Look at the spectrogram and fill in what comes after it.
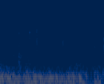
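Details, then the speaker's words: Stomach rumbling (borborygmi) of a hungry adult: low, continuous gurgling rumble with faint bubbly pops. "that's my stomach, I don't know if you can hear it, I'm really hungry."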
